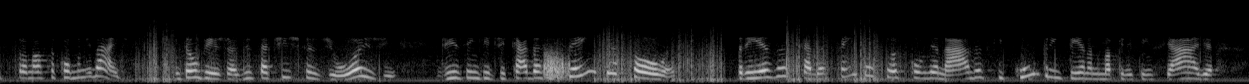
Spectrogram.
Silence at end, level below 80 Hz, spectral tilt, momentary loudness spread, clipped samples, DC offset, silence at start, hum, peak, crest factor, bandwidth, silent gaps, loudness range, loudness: 0.3 s; -80 dBFS; -7 dB/octave; 14 LU; under 0.1%; under 0.1%; 0.15 s; 60 Hz at -55 dBFS; -8 dBFS; 18 dB; 8.2 kHz; none; 5 LU; -26 LUFS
